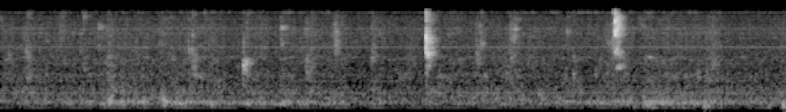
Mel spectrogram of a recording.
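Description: Faint close-miked eating sounds: chewing with scattered small wet mouth clicks, and two sharper clicks about four and six seconds in.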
